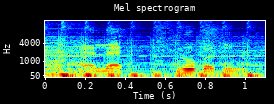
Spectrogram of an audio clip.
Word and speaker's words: Electrobadur: Sorry, I think I mispronounced that. Like troubadour, you know troubadours? The troubadours of France, medieval France. I think that's what it means. But it's electric. Electrobadur.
